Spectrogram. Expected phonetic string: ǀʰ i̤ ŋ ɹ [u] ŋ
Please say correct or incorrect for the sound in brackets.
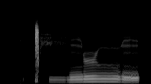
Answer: correct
